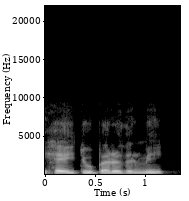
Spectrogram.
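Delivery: ordinary talk, nothing marked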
